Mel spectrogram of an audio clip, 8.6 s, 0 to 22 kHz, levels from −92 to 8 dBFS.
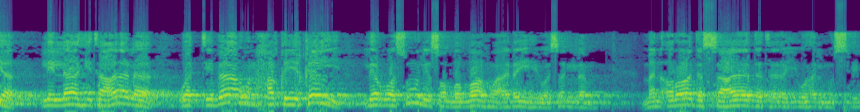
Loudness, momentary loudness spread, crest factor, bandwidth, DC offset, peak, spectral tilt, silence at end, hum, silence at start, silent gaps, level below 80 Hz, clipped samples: -8 LUFS; 8 LU; 8 dB; over 20 kHz; under 0.1%; 0 dBFS; -3 dB/octave; 0 s; none; 0 s; none; -40 dBFS; 2%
